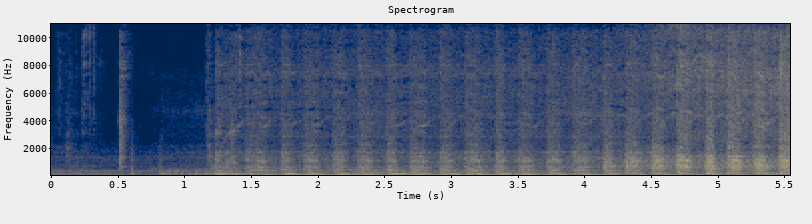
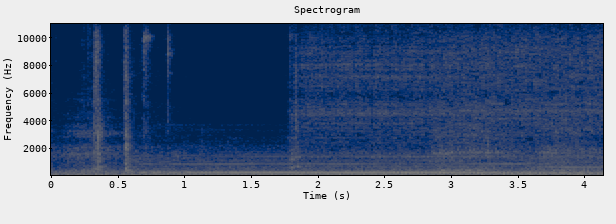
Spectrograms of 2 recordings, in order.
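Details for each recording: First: Suzuki Samurai with a new 4–7 psi inline electric fuel pump: starter cranks steadily, two to three beats a second, but the engine never fires. The pump hums yet moves no fuel up; suspected plugged fuel filter. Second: Suzuki Samurai new inline fuel pump, wires soldered with solder heat-shrink connector, key on: a couple of clicks then a steady low electric hum as the pump primes normally and pushes fuel up, no leaks.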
